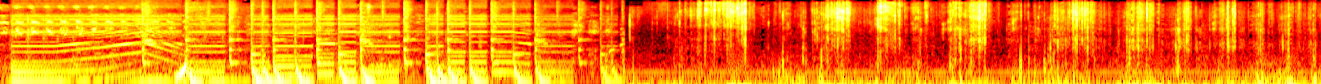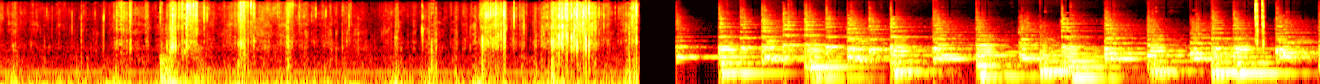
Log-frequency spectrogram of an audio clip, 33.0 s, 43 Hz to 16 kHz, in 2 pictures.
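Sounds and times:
kitten crunching raw fish: 7.2 - 24.6.

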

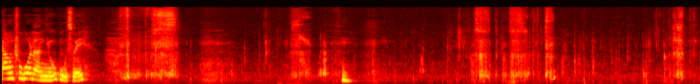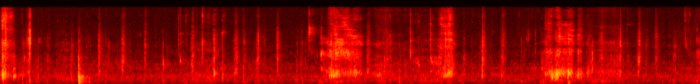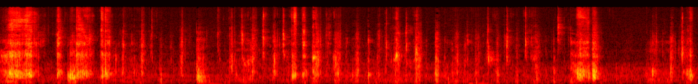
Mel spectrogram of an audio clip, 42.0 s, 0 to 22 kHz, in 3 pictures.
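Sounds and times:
wet chewing and biting: 7.6 - 40.1.

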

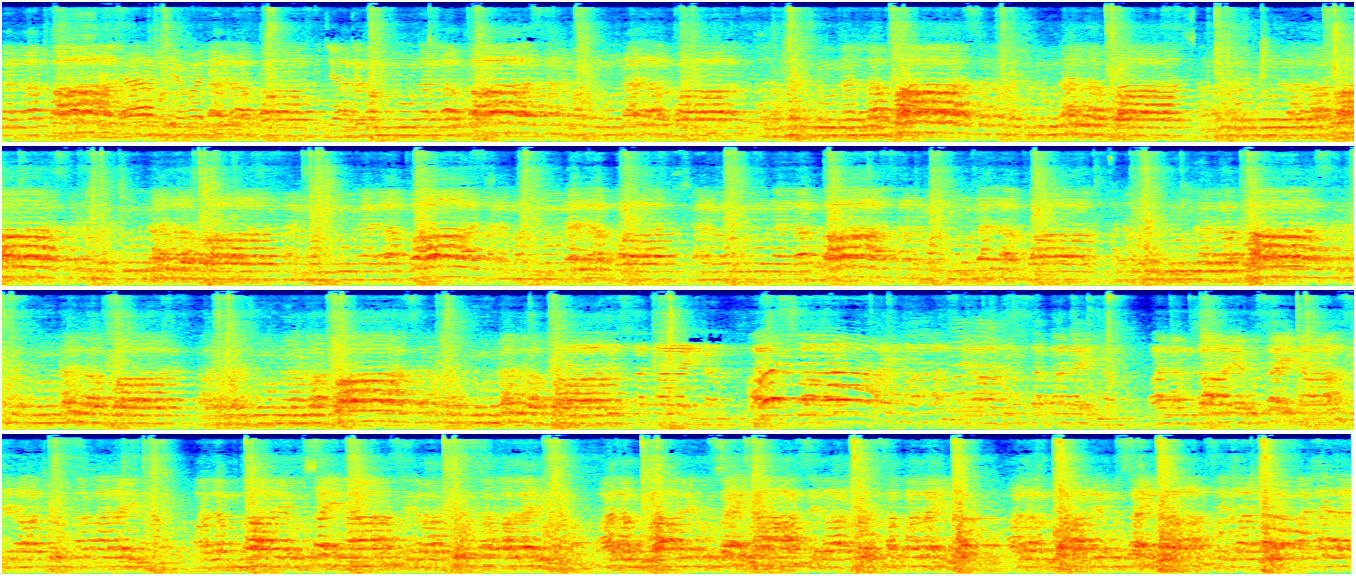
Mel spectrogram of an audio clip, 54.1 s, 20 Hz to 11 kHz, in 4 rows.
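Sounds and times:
men chanting in unison: 0.0 - 54.0
hands slapping chests: 0.4 - 17.0, 17.6 - 33.9, 37.9 - 38.4, 41.0 - 48.4, 49.0 - 50.4, 51.0 - 53.5
hands slapping bare chests: 2.6 - 3.0.

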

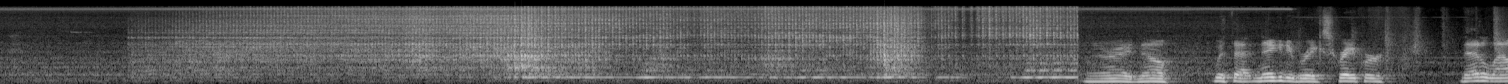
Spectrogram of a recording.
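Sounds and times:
steady hum: 1.2 - 13.4
scraper cutting wood on lathe: 1.3 - 10.8.

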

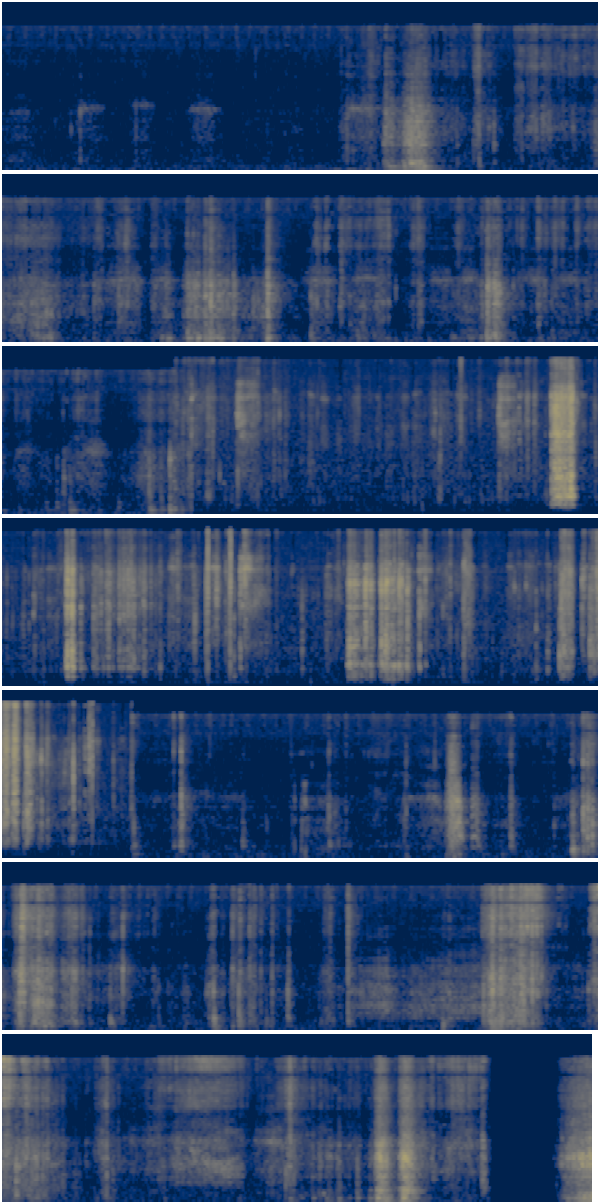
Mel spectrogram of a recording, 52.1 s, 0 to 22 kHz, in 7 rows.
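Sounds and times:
bubble wrap crinkling: 20.0 - 31.4.

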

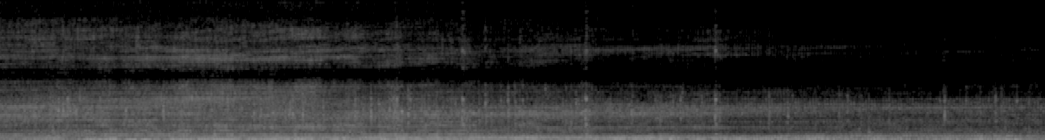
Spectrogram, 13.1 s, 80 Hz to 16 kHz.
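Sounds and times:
model train motor humming: 0.0 - 10.3.

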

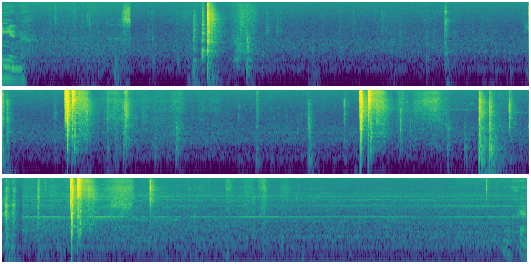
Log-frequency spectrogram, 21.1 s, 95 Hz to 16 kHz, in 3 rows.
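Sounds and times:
nail gun shots: 7.8 - 8.4, 11.8 - 12.3, 14.9 - 15.3.

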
